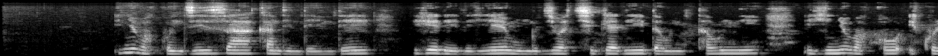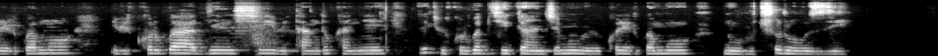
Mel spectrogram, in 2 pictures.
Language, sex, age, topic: Kinyarwanda, female, 25-35, finance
